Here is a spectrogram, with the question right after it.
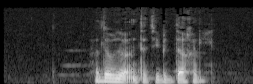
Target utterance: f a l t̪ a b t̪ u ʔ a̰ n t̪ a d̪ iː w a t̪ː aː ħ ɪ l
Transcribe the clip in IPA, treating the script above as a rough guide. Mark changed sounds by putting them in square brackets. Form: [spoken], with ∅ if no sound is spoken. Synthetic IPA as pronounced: [h] a l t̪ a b [d̪] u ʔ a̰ n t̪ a [t̪] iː [b] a [d̪ː] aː [x] ɪ l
